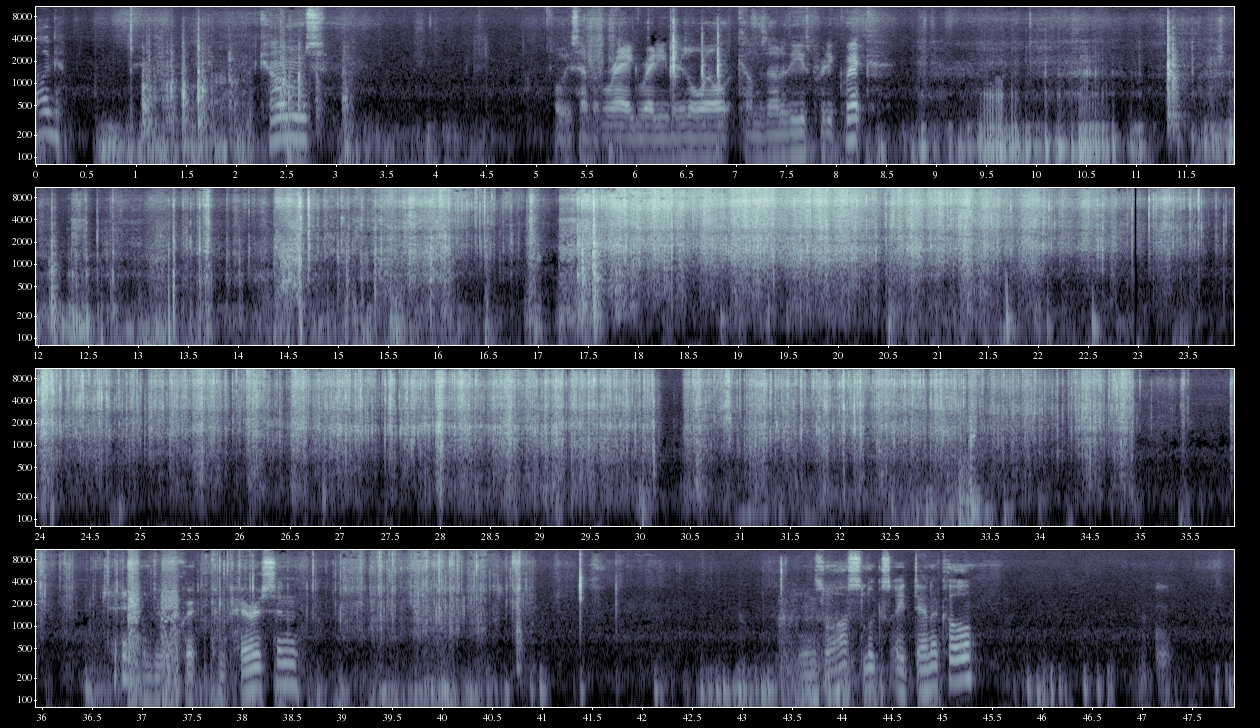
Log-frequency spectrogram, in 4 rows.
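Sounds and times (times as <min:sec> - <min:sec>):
plastic packaging crinkling: 0:14.4 - 0:36.4, 0:37.4 - 0:41.0.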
